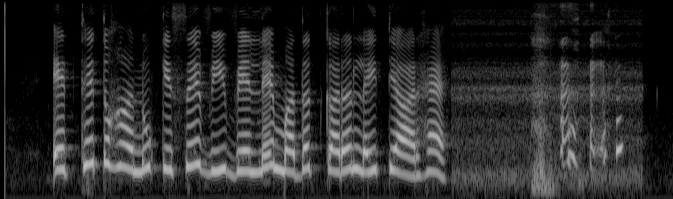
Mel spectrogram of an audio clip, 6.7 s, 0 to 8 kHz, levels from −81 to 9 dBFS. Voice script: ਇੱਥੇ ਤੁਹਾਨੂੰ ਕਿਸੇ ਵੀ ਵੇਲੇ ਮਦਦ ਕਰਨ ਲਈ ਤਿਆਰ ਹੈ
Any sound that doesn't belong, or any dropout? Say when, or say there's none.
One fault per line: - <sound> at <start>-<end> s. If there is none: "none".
- laugh at 5.3-6.3 s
